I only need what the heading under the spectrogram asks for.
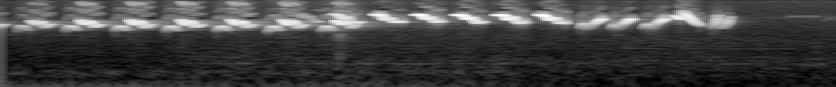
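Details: Song of the Subalpine warbler (Sylvia cantillans): a long chattering series of about twenty fast, high notes, shifting midway into higher, twisting, more varied notes before stopping abruptly.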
